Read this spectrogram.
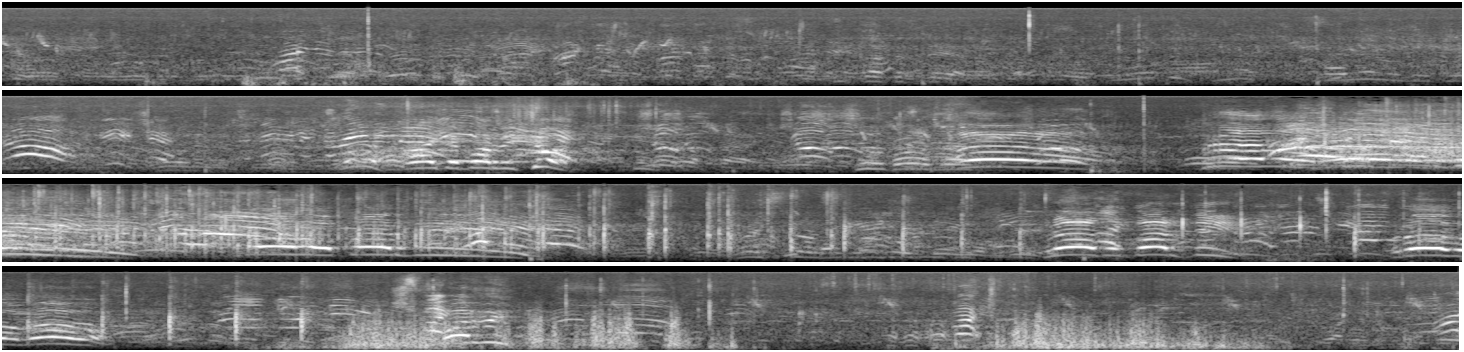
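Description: Players shout to each other across an open outdoor pitch.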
